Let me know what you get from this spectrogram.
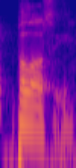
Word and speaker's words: Pelosi: My dude left Nancy Pelosi's, how do you say her last name? – Pelosi.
